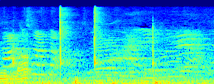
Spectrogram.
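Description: Children's high voices in the background, with three sharp clicks as a plastic bottle is handled up close.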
